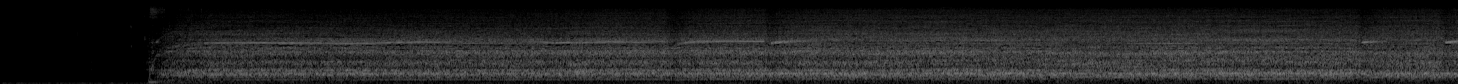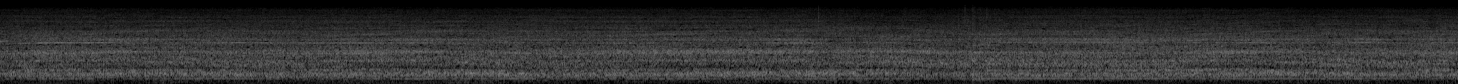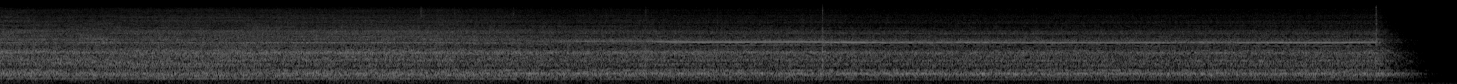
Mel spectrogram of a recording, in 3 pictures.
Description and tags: FOODCook Mixing Batter With An Electric Hand Mixer 01 JOSH OWI 3RD YEAR SFX PACK Scarlett 18i20, Samson C01
using a hand mixer to (over) mix muffin batter
bake, baking, batter, cooking, electric-mixer, hand-mixer, kitchen, mix, mixer, mixing, muffin, OWI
